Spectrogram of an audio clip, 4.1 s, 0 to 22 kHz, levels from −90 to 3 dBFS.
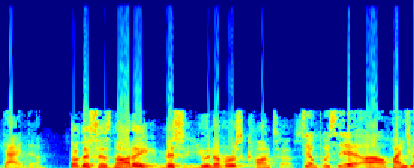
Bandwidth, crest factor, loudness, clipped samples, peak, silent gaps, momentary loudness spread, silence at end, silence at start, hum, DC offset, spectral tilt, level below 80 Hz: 13.5 kHz; 12 dB; -12 LUFS; 0.9%; 0 dBFS; none; 9 LU; 0 s; 0.05 s; none; under 0.1%; -4 dB/octave; -48 dBFS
